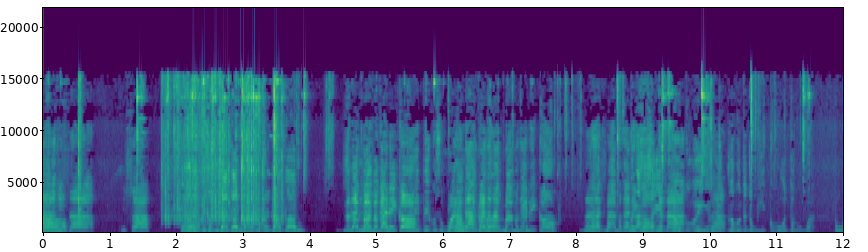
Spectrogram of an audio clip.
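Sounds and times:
coins clinking: 0:01.4 - 0:04.4.

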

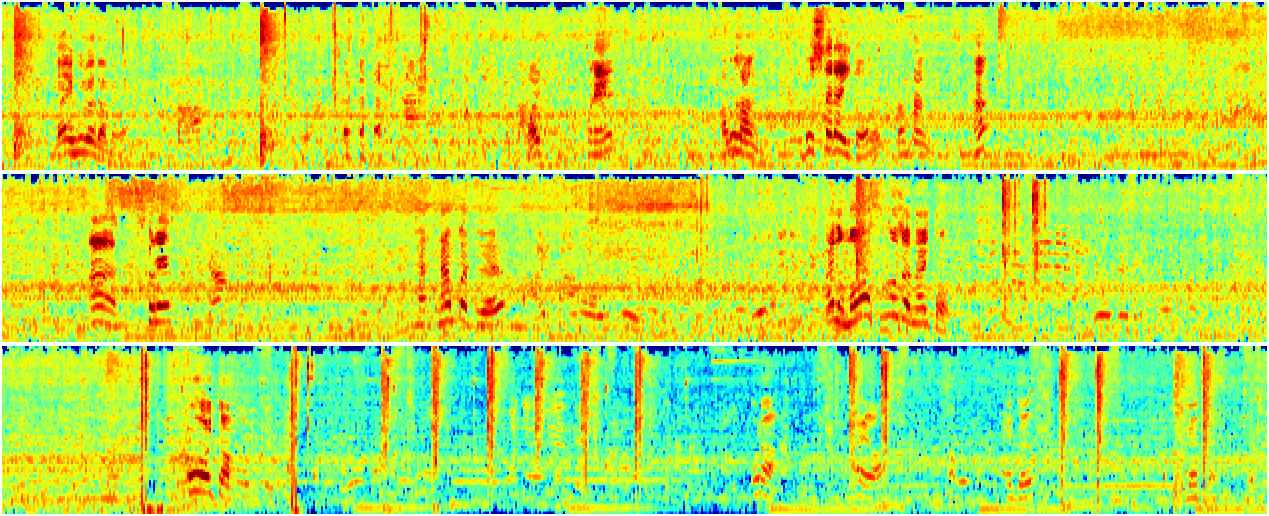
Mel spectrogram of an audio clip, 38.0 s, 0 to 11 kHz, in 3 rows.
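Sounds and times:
street market hubbub: 0:00.0 - 0:37.9
toy air gun cracks: 0:28.2 - 0:31.9.

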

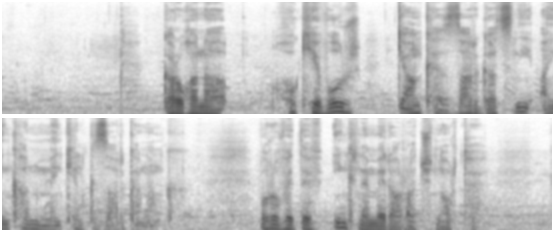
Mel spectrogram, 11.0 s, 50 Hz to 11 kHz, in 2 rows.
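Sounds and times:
man speaking: 0:01.6 - 0:07.3, 0:08.1 - 0:10.4.

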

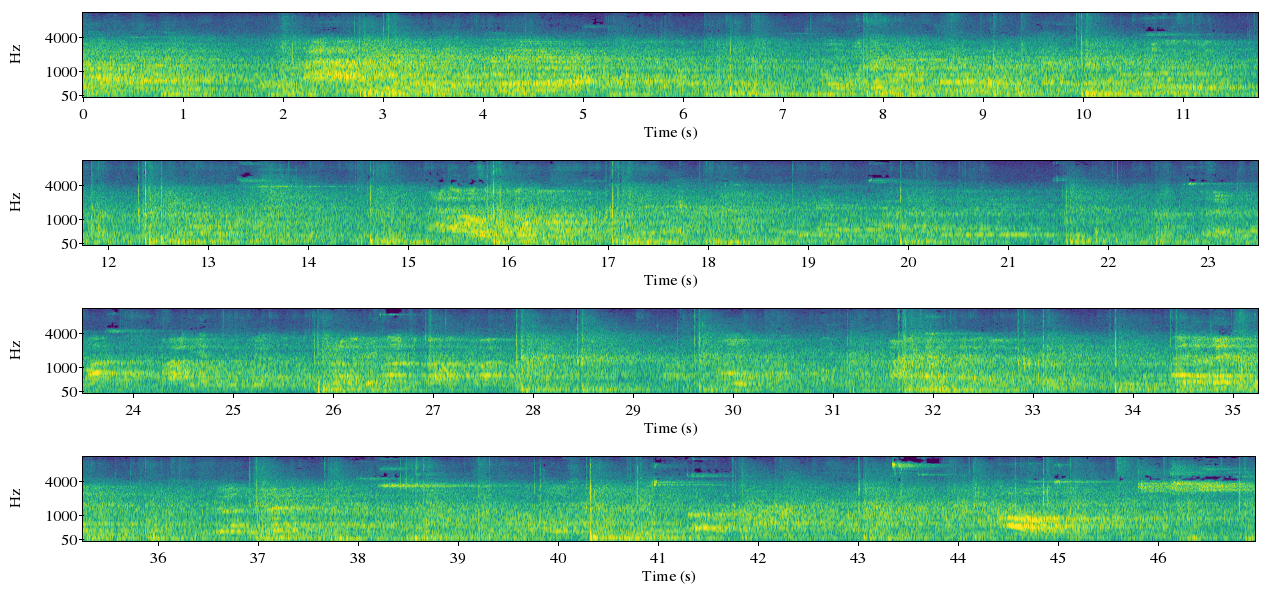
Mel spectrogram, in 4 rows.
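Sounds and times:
basketballs bouncing on wooden floor: 0:09.9 - 0:10.3, 0:11.7 - 0:12.8, 0:14.5 - 0:14.9, 0:17.0 - 0:18.3, 0:36.9 - 0:41.2, 0:43.0 - 0:43.4.

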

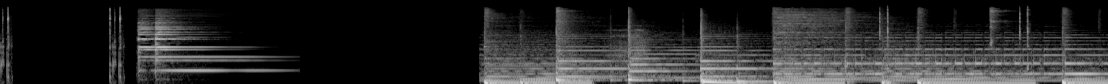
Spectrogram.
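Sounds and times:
notification bell ding: 0:01.4 - 0:03.0.

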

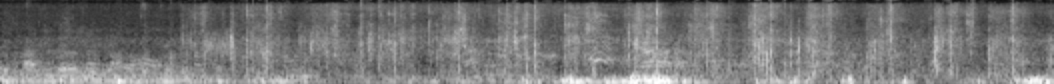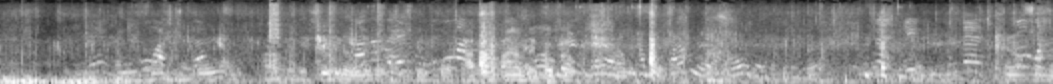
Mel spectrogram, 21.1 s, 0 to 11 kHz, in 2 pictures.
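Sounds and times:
faint voices: 0:00.0 - 0:10.2
footsteps on pavement: 0:01.8 - 0:21.0
low rumbling on microphone: 0:10.1 - 0:11.9.

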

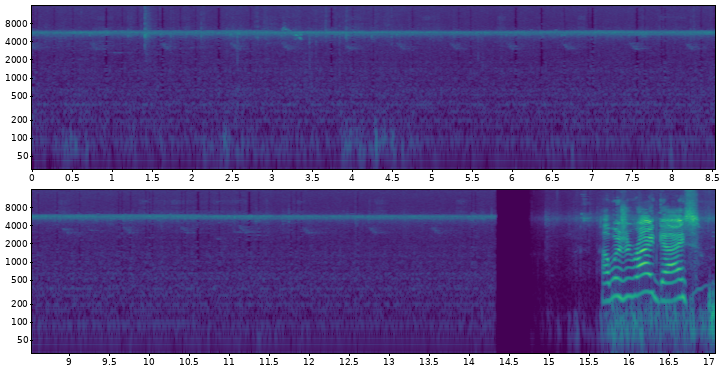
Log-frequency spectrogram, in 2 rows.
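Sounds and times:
short insect chirps: 0:00.0 - 0:14.4
insects buzzing: 0:00.0 - 0:17.0.

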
